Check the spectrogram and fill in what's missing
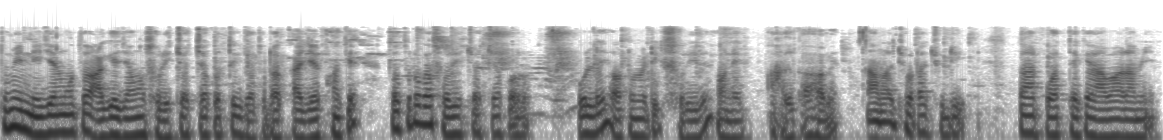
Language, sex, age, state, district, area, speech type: Bengali, male, 30-45, West Bengal, Darjeeling, rural, spontaneous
